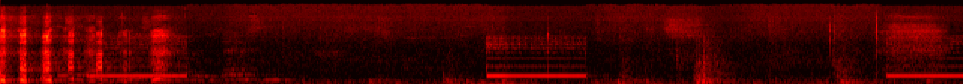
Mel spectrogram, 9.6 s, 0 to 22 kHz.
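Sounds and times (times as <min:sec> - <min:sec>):
laughter: 0:00.0 - 0:01.8
people talking: 0:00.4 - 0:03.0
telephone ringback tone for an unanswered call: 0:01.0 - 0:01.9, 0:04.9 - 0:05.9, 0:08.9 - 0:09.6.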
